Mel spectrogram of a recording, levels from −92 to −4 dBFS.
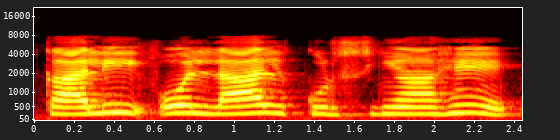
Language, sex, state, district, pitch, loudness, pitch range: Hindi, female, Madhya Pradesh, Bhopal, 245 Hz, -17 LUFS, 240-270 Hz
